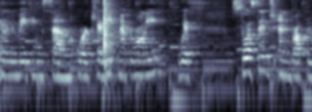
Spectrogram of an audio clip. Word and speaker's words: Orecchiette: back to my kitchen, and today I'm going to be making some Orecchiette macaroni with sausage and broccoli rabe.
